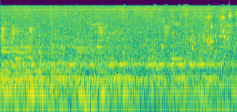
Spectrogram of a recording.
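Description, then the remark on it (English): The Mohawk River flows continuously at a moderate level, a dense, even rush with faint trickling detail and no talking. “Mohawk River flows, Creator's artery, bringing fish for harvest, a waterway for travel.”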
